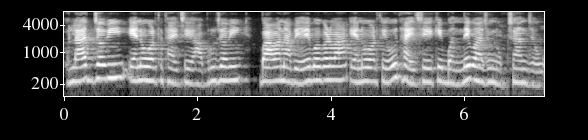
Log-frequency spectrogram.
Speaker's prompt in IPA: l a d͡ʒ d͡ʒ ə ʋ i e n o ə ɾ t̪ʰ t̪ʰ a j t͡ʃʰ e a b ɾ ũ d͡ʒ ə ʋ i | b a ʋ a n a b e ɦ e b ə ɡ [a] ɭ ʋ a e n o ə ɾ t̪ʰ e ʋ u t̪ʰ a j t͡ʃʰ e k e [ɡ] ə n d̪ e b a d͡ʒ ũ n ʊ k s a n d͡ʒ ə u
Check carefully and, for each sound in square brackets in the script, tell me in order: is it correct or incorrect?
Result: incorrect: ə, incorrect: b

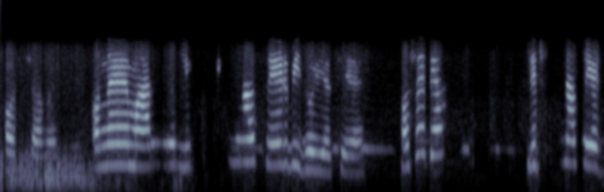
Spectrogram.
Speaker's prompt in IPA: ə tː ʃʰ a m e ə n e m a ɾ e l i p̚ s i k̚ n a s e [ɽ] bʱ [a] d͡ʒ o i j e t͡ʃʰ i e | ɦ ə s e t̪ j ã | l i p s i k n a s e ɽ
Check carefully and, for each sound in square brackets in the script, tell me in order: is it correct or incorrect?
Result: correct, incorrect: i

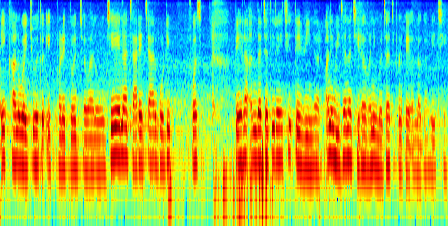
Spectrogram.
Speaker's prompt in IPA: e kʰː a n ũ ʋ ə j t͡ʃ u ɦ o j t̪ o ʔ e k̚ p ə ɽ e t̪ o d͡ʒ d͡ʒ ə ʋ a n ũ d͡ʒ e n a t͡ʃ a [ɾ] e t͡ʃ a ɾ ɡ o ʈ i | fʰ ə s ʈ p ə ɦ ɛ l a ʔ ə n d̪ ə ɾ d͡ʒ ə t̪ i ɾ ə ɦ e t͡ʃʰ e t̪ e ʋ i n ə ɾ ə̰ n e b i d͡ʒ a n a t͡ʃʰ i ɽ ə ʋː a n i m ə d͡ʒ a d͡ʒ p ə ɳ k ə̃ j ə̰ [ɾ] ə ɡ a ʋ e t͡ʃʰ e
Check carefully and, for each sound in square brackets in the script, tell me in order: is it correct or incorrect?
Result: correct, incorrect: l

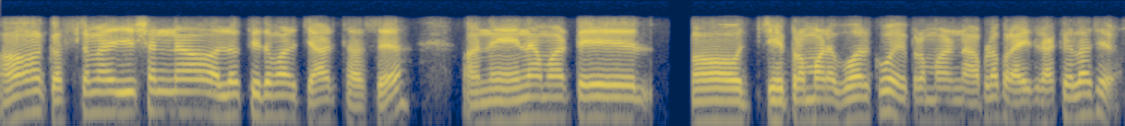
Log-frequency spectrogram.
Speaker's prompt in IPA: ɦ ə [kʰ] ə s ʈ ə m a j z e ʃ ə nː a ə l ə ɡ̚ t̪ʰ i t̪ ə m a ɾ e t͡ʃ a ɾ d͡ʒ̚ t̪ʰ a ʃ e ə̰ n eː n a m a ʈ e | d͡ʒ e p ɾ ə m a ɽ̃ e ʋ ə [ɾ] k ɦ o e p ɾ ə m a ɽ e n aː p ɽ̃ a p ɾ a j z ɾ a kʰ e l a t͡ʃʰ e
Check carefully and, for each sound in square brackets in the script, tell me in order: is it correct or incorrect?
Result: incorrect: k, correct

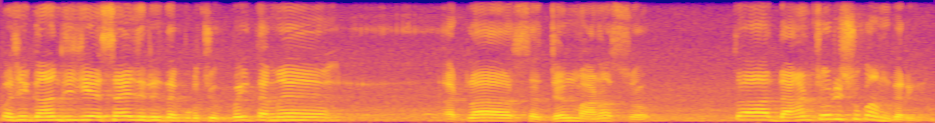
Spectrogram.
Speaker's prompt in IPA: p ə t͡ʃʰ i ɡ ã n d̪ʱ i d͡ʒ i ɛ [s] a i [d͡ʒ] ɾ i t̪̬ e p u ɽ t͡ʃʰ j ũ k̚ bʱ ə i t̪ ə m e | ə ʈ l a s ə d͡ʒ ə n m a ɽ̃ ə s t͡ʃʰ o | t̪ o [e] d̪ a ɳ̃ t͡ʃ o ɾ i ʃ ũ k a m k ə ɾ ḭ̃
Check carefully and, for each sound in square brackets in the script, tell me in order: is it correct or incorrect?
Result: correct, correct, incorrect: a

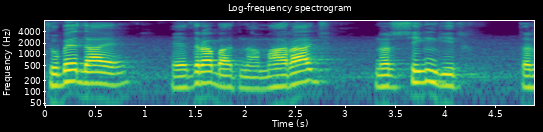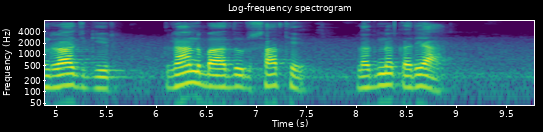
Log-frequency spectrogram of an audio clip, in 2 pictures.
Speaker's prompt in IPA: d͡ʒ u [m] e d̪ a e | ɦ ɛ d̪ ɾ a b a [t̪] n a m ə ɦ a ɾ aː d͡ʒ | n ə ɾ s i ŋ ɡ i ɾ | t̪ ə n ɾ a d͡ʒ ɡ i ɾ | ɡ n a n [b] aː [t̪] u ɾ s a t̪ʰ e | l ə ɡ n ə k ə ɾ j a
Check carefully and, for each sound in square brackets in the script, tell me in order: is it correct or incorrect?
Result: incorrect: b, incorrect: d̪, correct, incorrect: d̪

